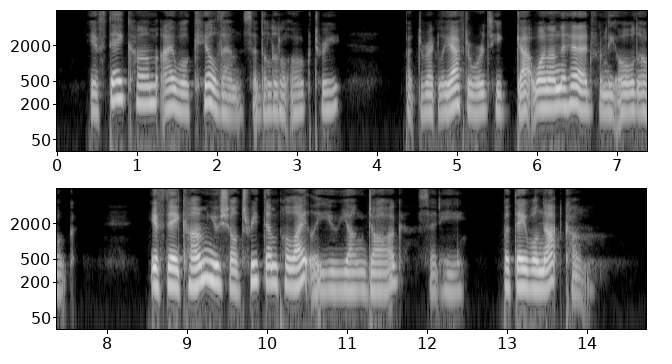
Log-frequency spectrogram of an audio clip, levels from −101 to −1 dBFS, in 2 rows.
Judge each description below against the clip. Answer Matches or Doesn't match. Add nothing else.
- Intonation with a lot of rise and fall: Doesn't match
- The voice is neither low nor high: Matches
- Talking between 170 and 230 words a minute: Matches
